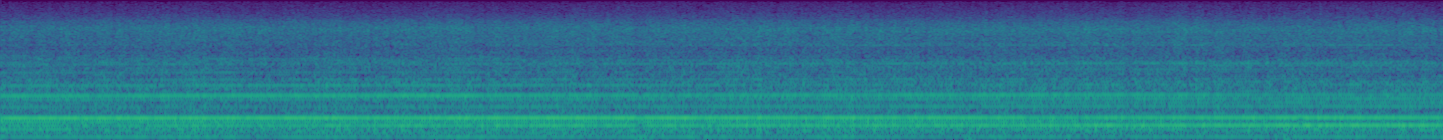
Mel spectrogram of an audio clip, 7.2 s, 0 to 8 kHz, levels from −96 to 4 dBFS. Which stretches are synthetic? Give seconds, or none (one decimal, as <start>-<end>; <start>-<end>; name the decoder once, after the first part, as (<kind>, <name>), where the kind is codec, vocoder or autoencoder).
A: none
